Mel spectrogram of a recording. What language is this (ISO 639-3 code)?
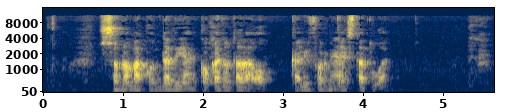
eus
